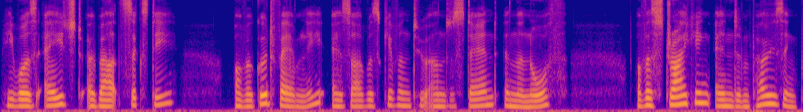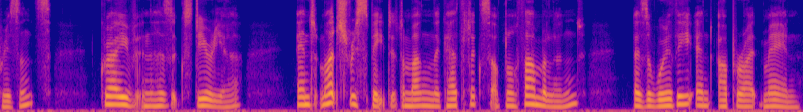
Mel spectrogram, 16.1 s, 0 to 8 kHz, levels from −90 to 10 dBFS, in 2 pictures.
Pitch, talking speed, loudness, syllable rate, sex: 180 Hz, 150 wpm, -20 LUFS, 5.3 syllables/s, female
